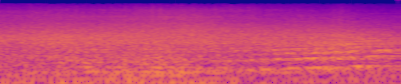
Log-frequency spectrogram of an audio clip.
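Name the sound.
road traffic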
